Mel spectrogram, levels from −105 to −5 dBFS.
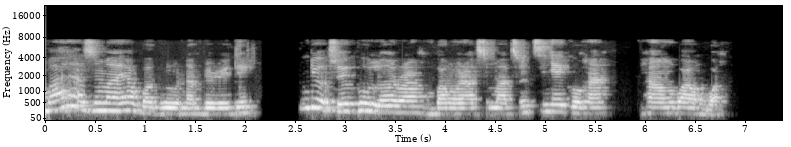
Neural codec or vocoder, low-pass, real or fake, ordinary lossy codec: none; 7.2 kHz; real; none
